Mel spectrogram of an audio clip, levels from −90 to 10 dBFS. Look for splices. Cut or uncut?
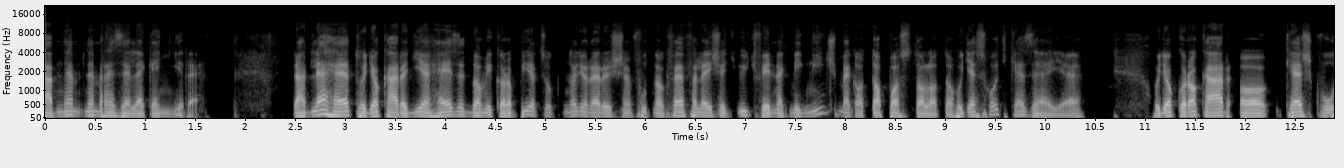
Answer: uncut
